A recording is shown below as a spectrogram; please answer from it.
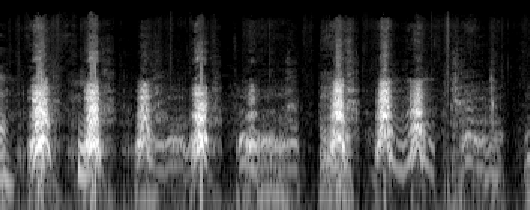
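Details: Several Kangal dogs attacking something, barking in harsh, deep bursts, about eight barks over seven seconds with uneven spacing, some louder and doubled, with a man calling nearby.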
